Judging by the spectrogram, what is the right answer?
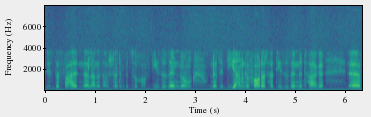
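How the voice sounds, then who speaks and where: Male radio interviewee, managing director type, low register, halting but formal explanatory delivery. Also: poor audio.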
